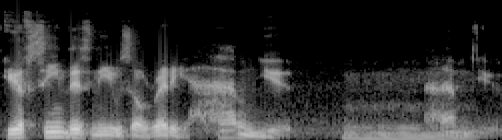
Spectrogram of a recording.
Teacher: you notice that we did just falling intonation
